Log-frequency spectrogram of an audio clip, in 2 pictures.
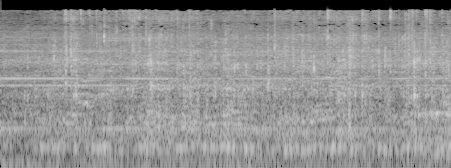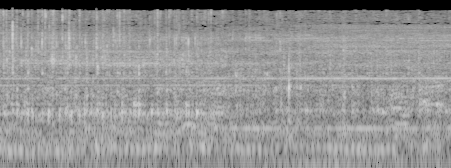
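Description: Electric slow (masticating) juicer running: a steady motor hum with small crackles as the produce is crushed, and juice streaming and splashing into the collecting jug.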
